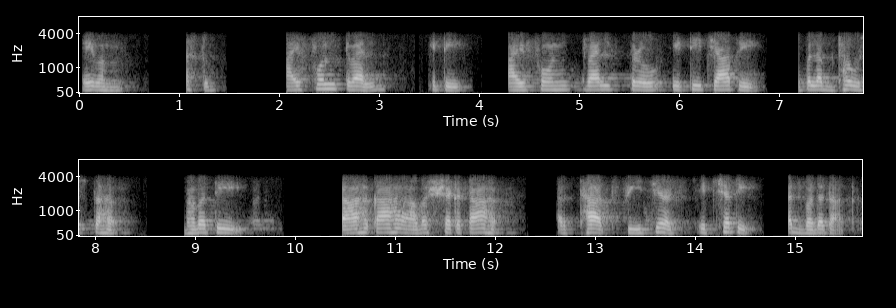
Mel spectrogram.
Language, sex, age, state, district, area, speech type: Sanskrit, male, 18-30, Rajasthan, Jaipur, urban, conversation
